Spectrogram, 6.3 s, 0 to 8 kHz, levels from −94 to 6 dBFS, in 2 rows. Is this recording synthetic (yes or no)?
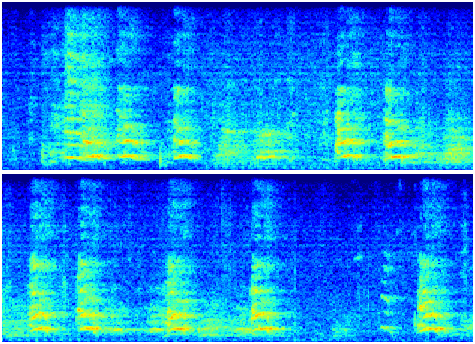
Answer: yes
